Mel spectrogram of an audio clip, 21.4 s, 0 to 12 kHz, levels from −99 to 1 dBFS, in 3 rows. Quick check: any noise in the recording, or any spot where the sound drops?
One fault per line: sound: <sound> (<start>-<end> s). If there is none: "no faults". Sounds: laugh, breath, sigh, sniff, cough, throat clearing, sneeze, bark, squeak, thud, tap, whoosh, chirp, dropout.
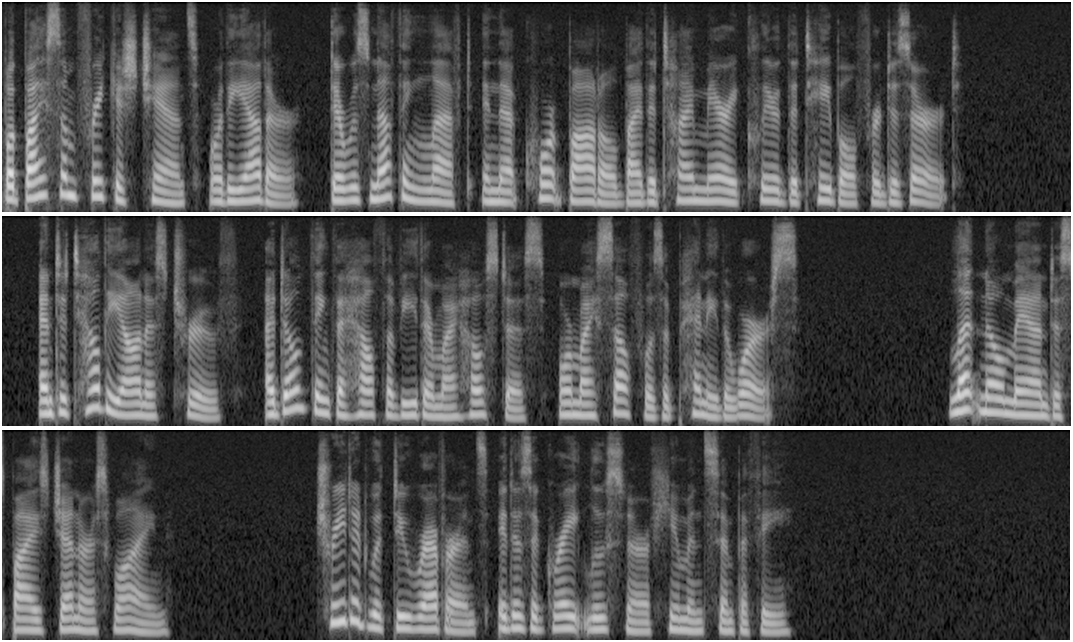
no faults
